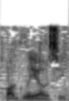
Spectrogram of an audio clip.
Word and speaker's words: Bugliosi: And in fact, Vince Bugliosi, it's spelled like it's pronounced Bugliosi, but he drops the G.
